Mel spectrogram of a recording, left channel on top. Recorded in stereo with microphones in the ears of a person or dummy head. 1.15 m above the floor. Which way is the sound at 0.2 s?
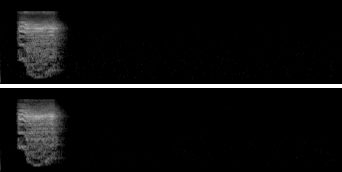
55° right (ahead or behind).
